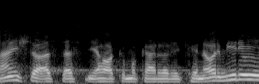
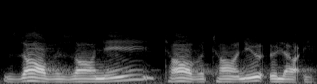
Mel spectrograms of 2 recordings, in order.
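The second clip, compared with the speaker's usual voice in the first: slow recitation. Shown as a demonstration. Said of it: "همون پنج اصل را".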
